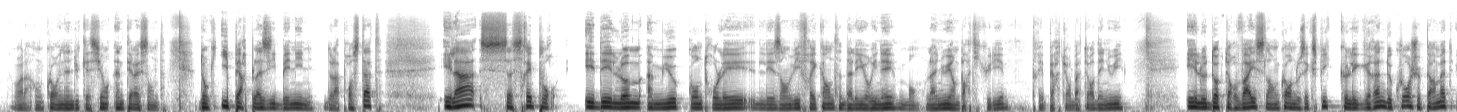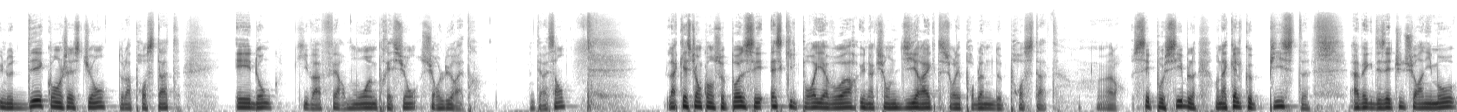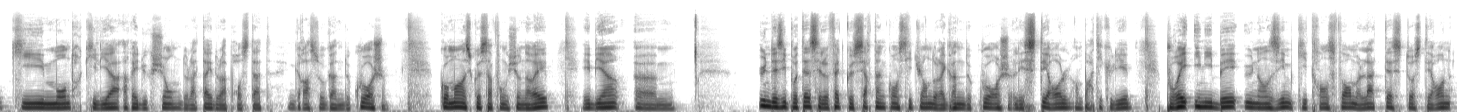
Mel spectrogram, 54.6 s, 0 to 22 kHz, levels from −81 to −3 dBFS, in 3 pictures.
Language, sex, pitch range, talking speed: French, male, 100-120 Hz, 160 wpm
